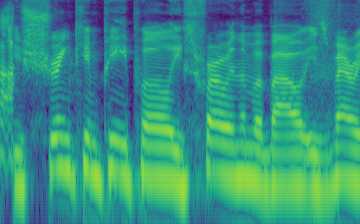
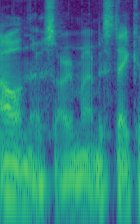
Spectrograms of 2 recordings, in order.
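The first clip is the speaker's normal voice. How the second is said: mock very low, toying, menacing, false-sounding voice; 10 semitones lower, 9 dB quieter than usual. Retelling how the Master pretends it is fine: imitating menacing fake apology. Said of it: "Menacing, menacing".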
